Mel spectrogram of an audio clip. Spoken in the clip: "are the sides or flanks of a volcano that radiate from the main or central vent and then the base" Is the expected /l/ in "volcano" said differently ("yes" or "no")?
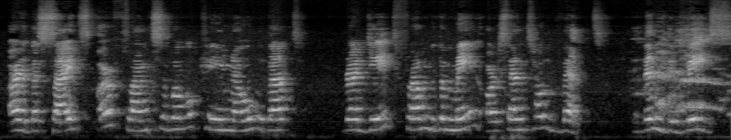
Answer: yes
